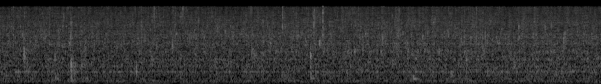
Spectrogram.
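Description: Chicken livers and sliced onions frying in oil in a pan: a steady sizzling hiss with faint scattered crackles.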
